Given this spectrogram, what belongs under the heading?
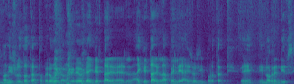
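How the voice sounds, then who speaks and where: A man speaks in a very deep, low voice with ordinary pitch variation and hardly any pauses, over noticeable background noise. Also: fairly quick pace. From Basque Country, Spain (Bilbao). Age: 70s. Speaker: hunter and business executive. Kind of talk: interview. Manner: halting, many repetitions.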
